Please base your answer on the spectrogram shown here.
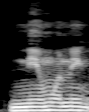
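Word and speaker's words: mnemonic: কিছু কিছু বানানে প্রথম অ্যালফাবেটটা থাকে সাইলেন্ট, যেমন সুনামি বানানে টি সুনামি, নিউমোনিয়া বানান পি নিউমোনিয়া, সাইকোলজি বানান পিসাই চলো যাই মানে পিসি চলো যাই, নিউমোনিক বানানে এম নিউমোনিক। এই চারটা বানান প্রচুর আসে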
